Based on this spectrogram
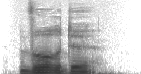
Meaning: first/third-person singular preterite of werden
- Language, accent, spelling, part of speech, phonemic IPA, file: German, Germany, wurde, verb, /ˈvʊʁdə/, De-wurde.ogg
